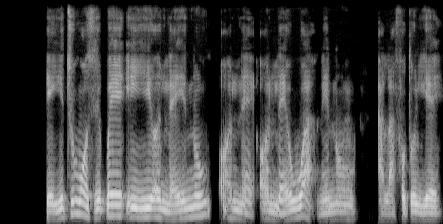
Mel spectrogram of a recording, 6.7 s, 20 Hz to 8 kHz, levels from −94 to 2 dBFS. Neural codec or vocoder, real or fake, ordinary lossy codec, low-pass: codec, 16 kHz, 4.8 kbps, FACodec; fake; none; 7.2 kHz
